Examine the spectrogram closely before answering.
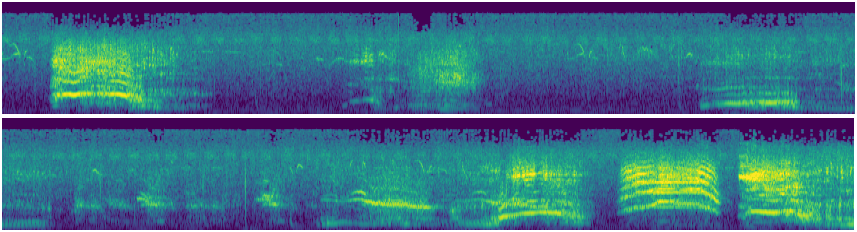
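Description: animal, elephants trumpeting

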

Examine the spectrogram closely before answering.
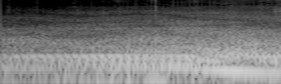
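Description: vehicle, car driving past

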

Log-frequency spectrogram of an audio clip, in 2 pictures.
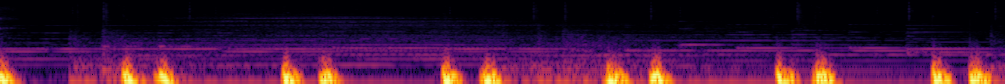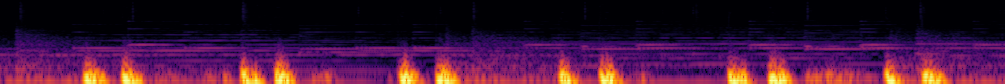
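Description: human body sound, heartbeat

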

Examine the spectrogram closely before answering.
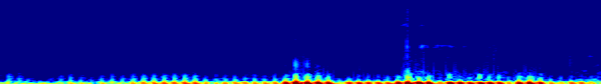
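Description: animal, cat purring

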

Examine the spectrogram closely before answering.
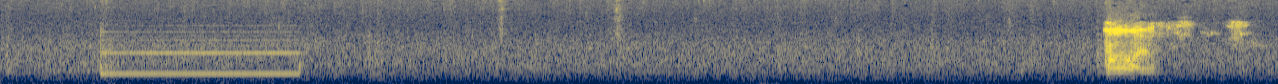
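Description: signal or alarm, telephone ringback tone

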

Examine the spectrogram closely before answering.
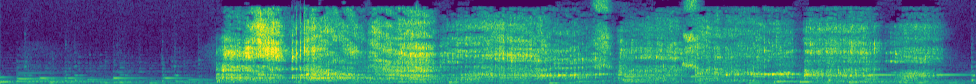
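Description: animal, lion roaring

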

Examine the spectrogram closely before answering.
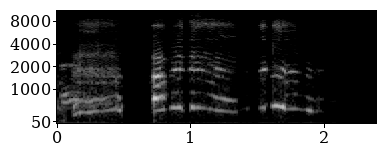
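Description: human body sound, child whimpering and crying

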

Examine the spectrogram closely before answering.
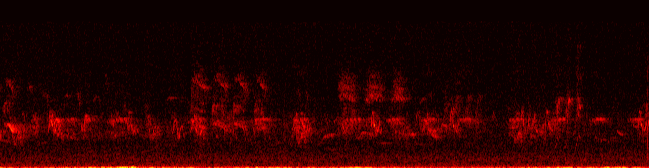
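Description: bird, birds singing

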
